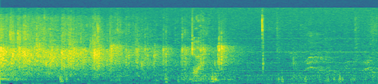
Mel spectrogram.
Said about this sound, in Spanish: Y bueno, denle un aplauso al Señor para recibir la palabra. Amén.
